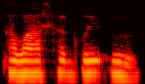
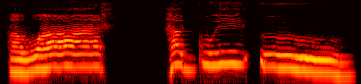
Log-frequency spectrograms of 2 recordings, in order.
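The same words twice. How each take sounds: First: It is said loosely, with little energy. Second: It is said with full, strong energy. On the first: The speaker calls it wrong. "I said that sloppily on purpose" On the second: The speaker calls it right. "really pouring her spirit into the language"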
